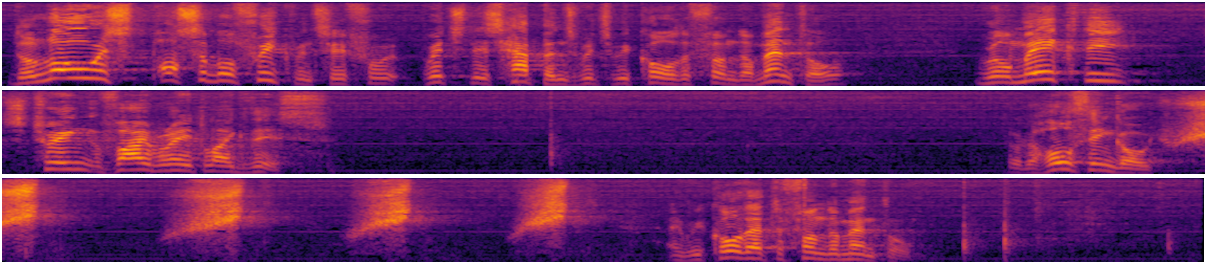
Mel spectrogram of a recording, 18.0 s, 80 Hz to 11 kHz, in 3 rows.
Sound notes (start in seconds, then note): 13.8 wssshhht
